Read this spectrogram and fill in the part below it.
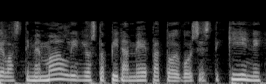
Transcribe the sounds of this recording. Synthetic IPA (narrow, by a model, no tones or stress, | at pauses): elɑst̪imːemɑlːinjost̪ɑpidæmːeepæt̪oiʋoisest̪ikkiːnːi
